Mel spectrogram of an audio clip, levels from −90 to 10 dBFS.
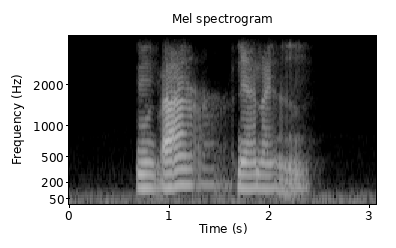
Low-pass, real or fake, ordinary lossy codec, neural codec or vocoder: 3.6 kHz; fake; Opus, 16 kbps; autoencoder, 22.05 kHz, a latent of 192 numbers a frame, VITS, trained on many speakers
